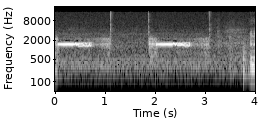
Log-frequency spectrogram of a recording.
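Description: WINMOR four-tone FSK digital-mode data bursts on an HF amateur radio sound-card link: two short warbling bursts about two seconds apart as the stations exchange acknowledgement frames after the message transfer completes. A few short clicks come between the bursts.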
